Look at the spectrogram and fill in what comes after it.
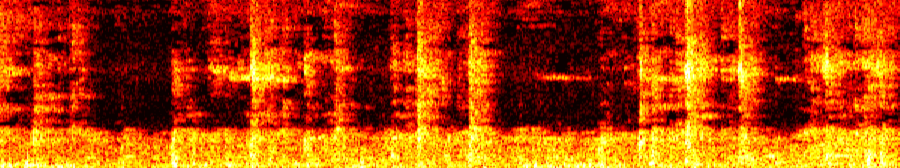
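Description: Moving local passenger train running along the track: a steady rumble of the coach wheels on the rails, with irregular clattering clicks as the wheels pass over rail joints.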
